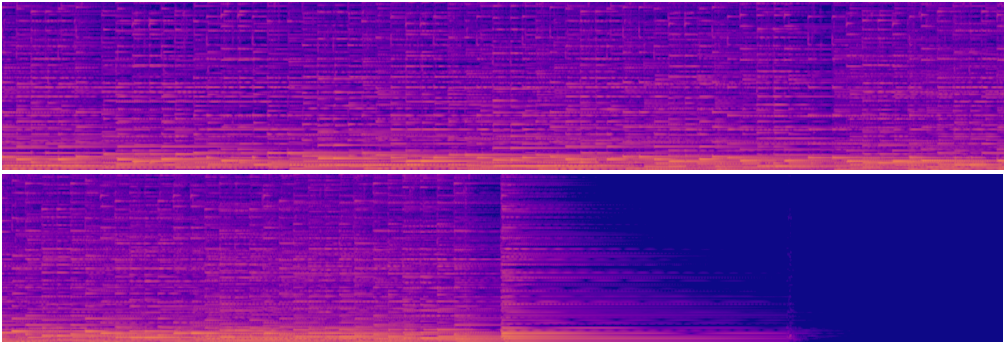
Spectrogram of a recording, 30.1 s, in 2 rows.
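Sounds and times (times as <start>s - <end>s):
harpsichord concerto: 0.0s - 23.5s.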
